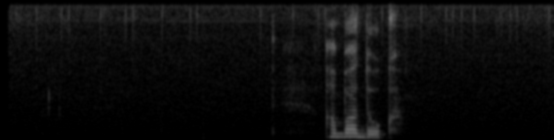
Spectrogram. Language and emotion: Russian, neutral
